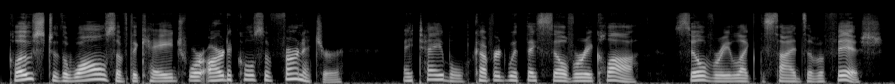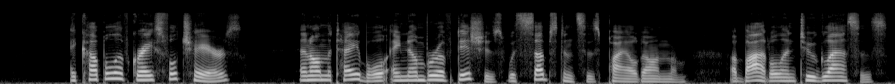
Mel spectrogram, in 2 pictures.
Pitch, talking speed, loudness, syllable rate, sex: 175 Hz, 160 wpm, -20 LUFS, 4.9 syllables/s, female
